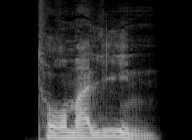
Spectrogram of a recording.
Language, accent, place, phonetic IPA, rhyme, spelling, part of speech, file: German, Germany, Berlin, [tʊʁmaˈliːn], -iːn, Turmalin, noun, De-Turmalin.ogg
- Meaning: tourmaline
